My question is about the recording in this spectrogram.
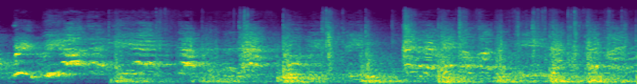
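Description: A step team stepping: stomps on the stage floor and hand claps in quick, sharp strokes, with voices calling and chanting over them. A voice calls out in the first second, and the stomps and claps start about a second in.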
